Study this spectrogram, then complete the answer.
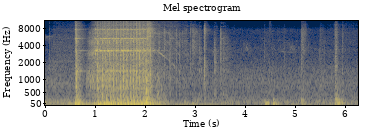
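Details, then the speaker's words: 2005 Mercury Optimax 115 two-stroke outboard after replacing ignition, kill switch, battery, plugs and a used PCM, with fresh fuel: about a second of fast cranking, then sharp pops as it stops; won't catch and backfires; owner suspects injectors, not confirmed. "heard two backfires definitely wasn't doing that before so that's good I'm almost thinking I should put some water to it now it's like cranking and it's stopping cranking and stopping"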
